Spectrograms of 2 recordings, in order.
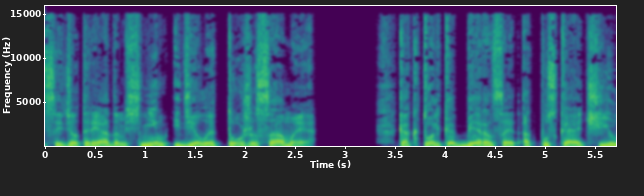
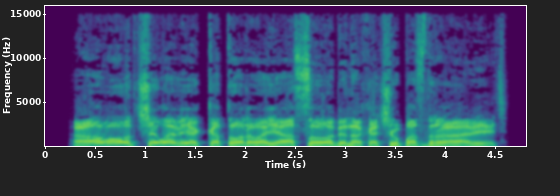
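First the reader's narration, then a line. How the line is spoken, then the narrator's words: Thunderous announcement. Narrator (Russian): возвещает он громовым голосом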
